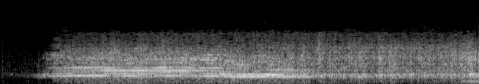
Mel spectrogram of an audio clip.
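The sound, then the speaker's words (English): A ski train rumbles along steadily while its whistle blows a sustained, multi-tone blast for a couple of seconds, the heavy clatter continuing loud after the whistle fades. “Who likes ski trains?”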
